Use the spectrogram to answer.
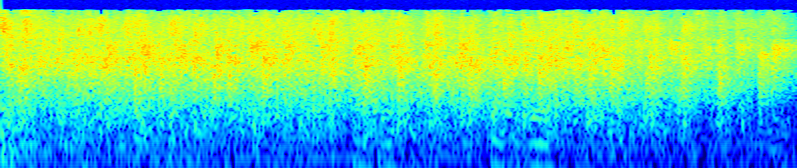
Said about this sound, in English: And so I'd just like to ask you to give the Lord a, a round of applause.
